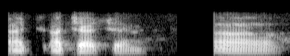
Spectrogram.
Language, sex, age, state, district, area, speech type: Assamese, male, 60+, Assam, Udalguri, urban, conversation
